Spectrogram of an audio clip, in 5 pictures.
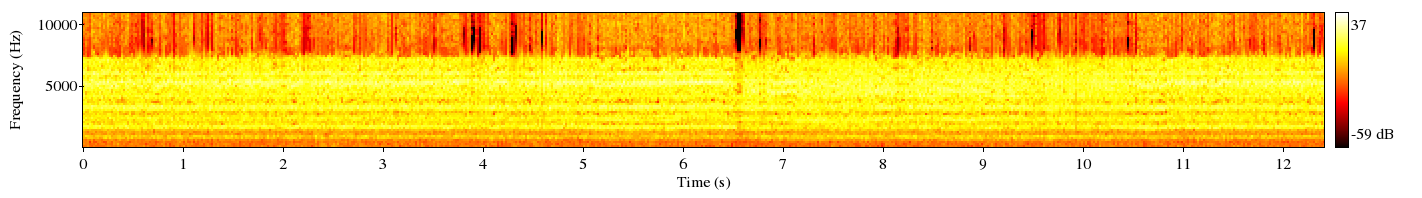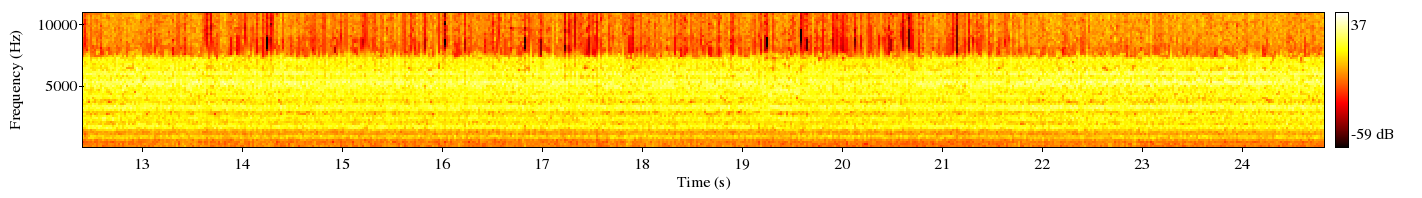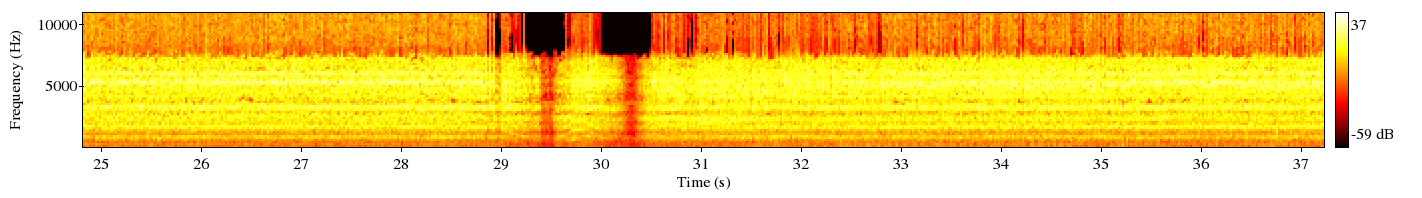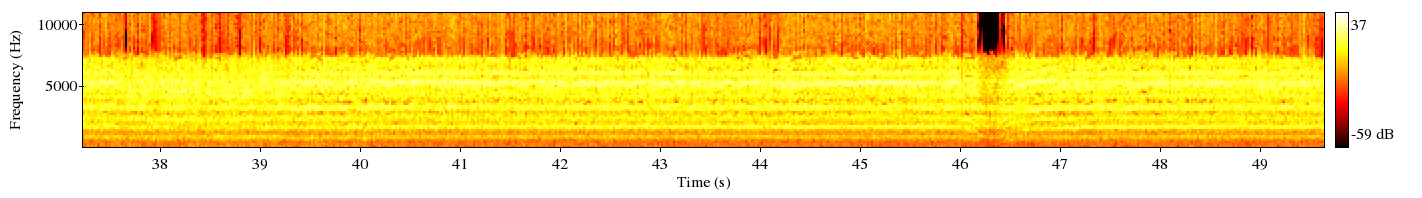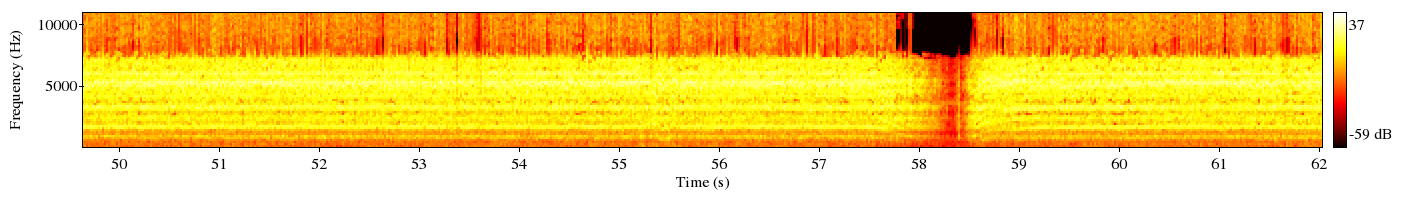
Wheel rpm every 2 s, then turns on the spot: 230, 230, 230, 220, 230, 230, 230, 240, 230, 230, 230, 210, 210, 210, 150, 140, 230, 230, 230, 220, 230, 230, 230, 180, 230, 230, 230, 230, 200, 150, 230.
28-30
